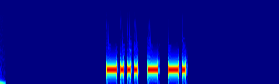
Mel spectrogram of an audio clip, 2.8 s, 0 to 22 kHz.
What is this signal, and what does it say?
Morse code, heard as a keyed tone, about 36 wpm, 700 Hz. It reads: BTN
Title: USA Call Sign Postfixes - 3 Letters 35wpm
